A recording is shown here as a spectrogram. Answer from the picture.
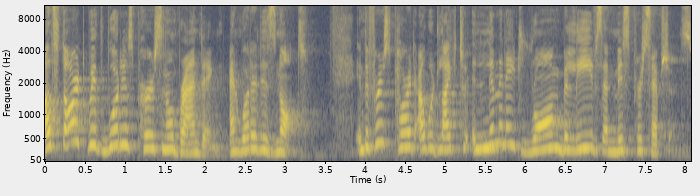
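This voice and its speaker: Speaking at a moderate pace in a German accent, a woman uses a high pitch with very wide swings, and the room echo is audible. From Germany. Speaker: keynote speaker on personal branding. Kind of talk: conference keynote talk. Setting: stage with audience. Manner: animated.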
